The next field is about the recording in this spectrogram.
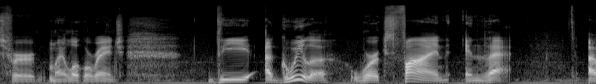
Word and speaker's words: Aguila: Aguila? Is that how you say it? – Aguila.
